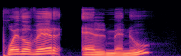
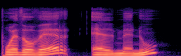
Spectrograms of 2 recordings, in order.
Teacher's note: Make sure you really emphasize that accented U at the very end of menú.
